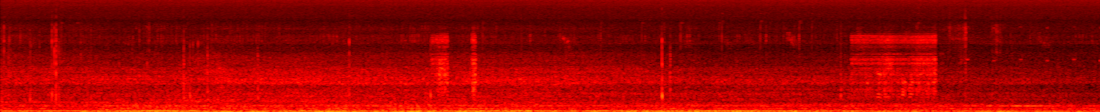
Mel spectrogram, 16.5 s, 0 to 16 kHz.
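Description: Steady low rumble of a car's engine and tyres on a city street, heard from inside the cabin. A short higher-pitched sound comes in just before the 13-second mark and lasts about a second.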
